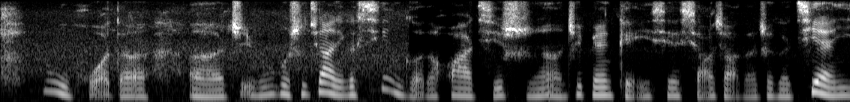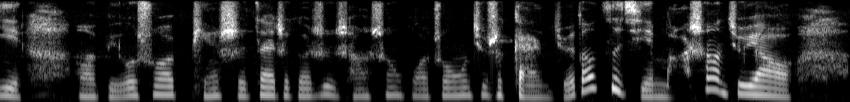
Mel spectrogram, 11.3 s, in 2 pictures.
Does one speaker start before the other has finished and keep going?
No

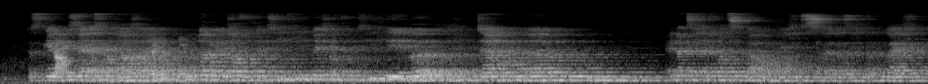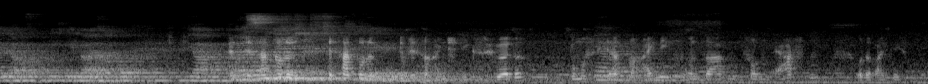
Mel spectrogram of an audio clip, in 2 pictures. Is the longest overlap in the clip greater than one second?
Yes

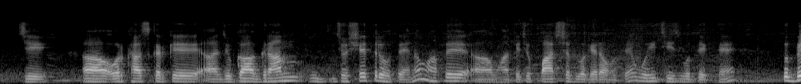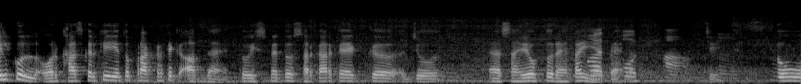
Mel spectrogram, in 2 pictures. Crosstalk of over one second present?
No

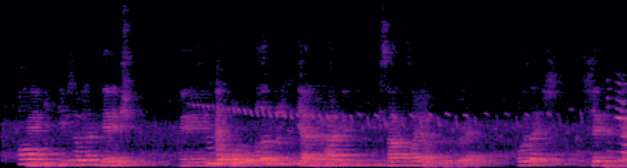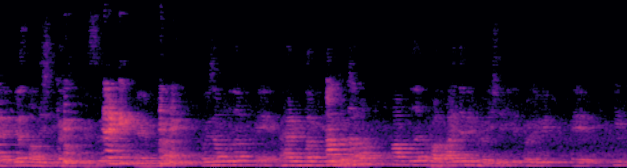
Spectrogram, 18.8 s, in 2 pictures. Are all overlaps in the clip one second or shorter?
Yes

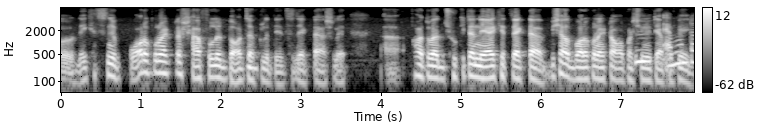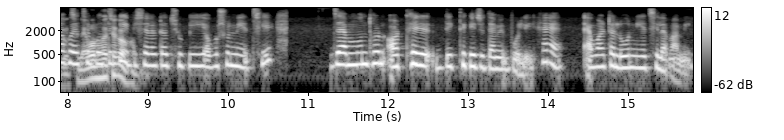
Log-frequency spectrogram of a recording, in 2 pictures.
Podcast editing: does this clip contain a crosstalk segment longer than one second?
Yes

